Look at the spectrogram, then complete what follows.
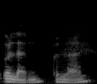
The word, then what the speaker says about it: Olan: the pronunciations so um so we have like Olan right it's just it's Olan um and then it's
